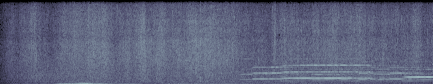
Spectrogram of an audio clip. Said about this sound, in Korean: 파도가 치네요. 배를 타고 파도를 헤치며 항해하고 있습니다.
